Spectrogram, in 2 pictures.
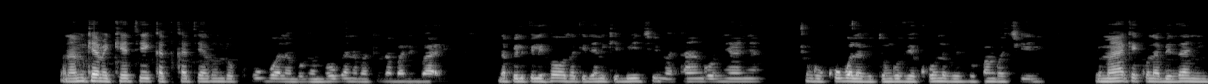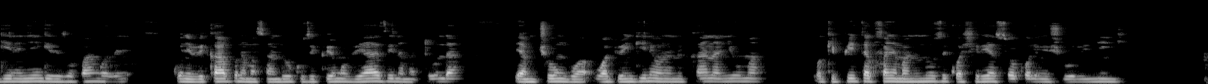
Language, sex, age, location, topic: Swahili, male, 25-35, Dar es Salaam, finance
